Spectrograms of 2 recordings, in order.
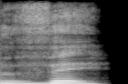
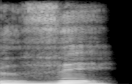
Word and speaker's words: vais: Je vais. Je vais. On ne prononce pas le S final.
